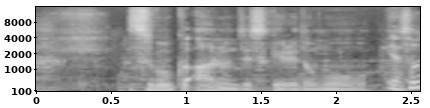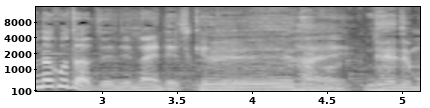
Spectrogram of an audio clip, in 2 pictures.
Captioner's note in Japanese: 鼻息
